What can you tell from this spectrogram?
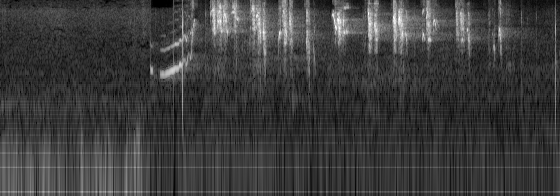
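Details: Wild baby macaque, bullied by its mother, crying loudly: after a brief rising whine comes a rapid run of about a dozen harsh, high, noisy screams in quick bursts, with a faint low rumble beneath.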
